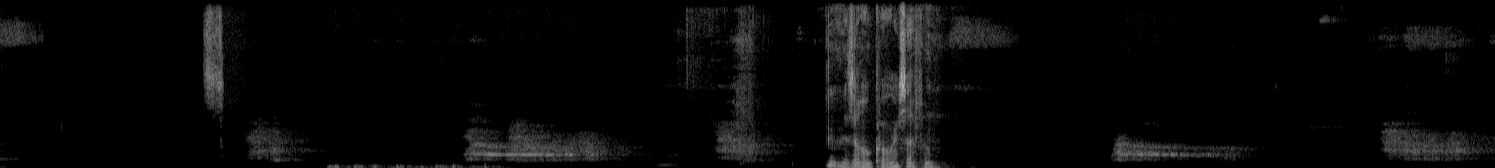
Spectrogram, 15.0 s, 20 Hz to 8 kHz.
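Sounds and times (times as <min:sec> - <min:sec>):
dog barking outdoors: 0:02.5 - 0:03.2, 0:04.6 - 0:06.4, 0:07.1 - 0:07.8, 0:11.1 - 0:12.6, 0:13.8 - 0:14.9
speech: 0:08.3 - 0:09.5.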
